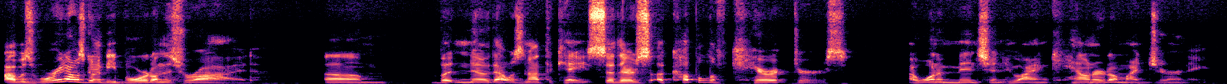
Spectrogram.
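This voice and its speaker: Casting note: podcast co-host, man, mid-pitched, animated storyteller who swears casually. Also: fairly quick. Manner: animated, rambling anecdotes with swearing.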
